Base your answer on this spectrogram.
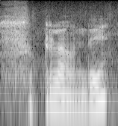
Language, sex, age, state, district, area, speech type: Tamil, male, 18-30, Tamil Nadu, Mayiladuthurai, rural, spontaneous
